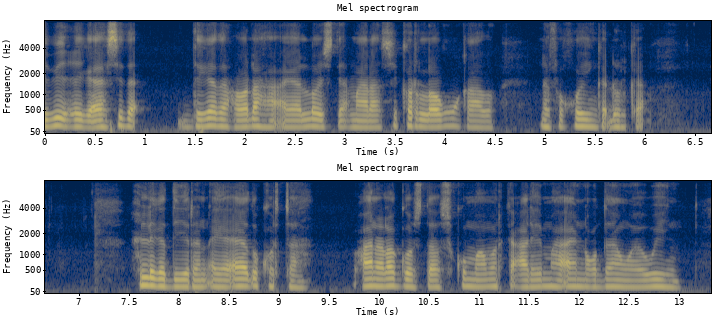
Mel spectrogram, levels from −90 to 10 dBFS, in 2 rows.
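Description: No audible faults in this speech recording.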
